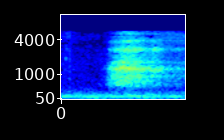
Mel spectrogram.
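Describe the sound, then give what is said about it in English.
A group drawing one deep breath together, a soft, broad inhale that swells for about half a second and then fades, with no talking. “Everybody take a good deep breath. Ready?”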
